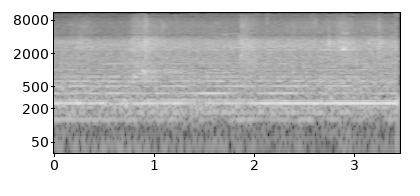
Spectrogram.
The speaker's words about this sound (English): It's electrically operated on this aircraft. Come around take you into the forward bomb bay, which is opened on the ground simply by opening this latch. See the large mirror doors, or bomb bay doors.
